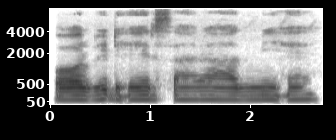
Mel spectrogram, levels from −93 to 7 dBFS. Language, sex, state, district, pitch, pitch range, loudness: Hindi, male, Jharkhand, Sahebganj, 100 Hz, 95-100 Hz, -24 LUFS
